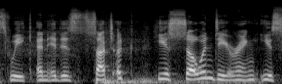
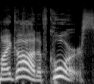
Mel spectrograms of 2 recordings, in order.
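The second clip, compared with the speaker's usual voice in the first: sincere, earnest, emphatic delivery; 4 semitones higher, 4 dB louder than usual. Describing how Jeff Goldblum answers: Jeff Goldblum voice. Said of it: "He's just saying".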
